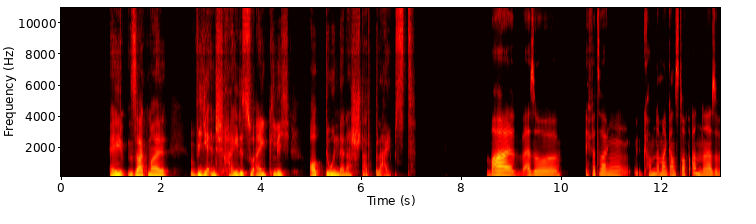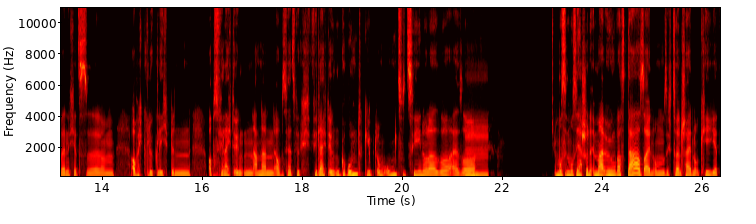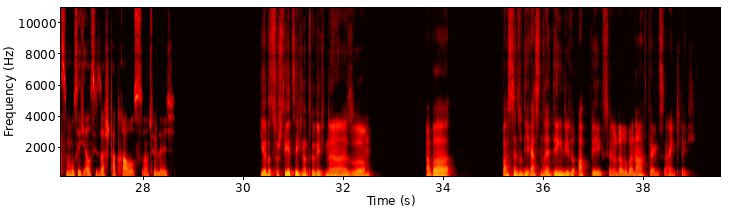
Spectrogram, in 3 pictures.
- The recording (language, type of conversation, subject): German, podcast, Wie entscheidest du, ob du in deiner Stadt bleiben willst?
- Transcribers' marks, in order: other background noise; stressed: "da"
